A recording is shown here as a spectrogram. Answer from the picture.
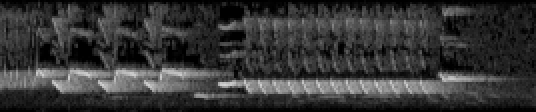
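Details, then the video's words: A wren sings a loud, fast, high-pitched song: a few sliding rising notes, then a rapid trill of repeated chirps around the same pitch, ending with a brief thin whistle; no other sounds. "A Wren's real voice..."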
